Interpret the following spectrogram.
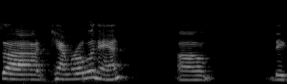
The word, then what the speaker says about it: Tamara Linnan: yourself welcome you got it right it's uh tamara lynann um they call me tammy girl for those people who can cannot pronounce tamara i really appreciate you having me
